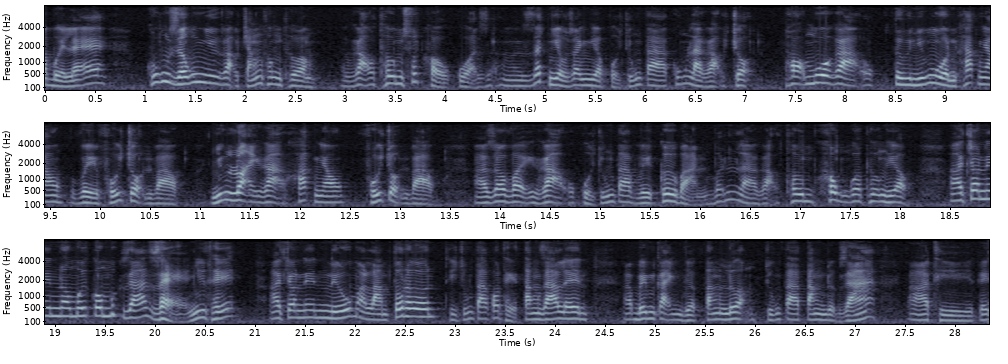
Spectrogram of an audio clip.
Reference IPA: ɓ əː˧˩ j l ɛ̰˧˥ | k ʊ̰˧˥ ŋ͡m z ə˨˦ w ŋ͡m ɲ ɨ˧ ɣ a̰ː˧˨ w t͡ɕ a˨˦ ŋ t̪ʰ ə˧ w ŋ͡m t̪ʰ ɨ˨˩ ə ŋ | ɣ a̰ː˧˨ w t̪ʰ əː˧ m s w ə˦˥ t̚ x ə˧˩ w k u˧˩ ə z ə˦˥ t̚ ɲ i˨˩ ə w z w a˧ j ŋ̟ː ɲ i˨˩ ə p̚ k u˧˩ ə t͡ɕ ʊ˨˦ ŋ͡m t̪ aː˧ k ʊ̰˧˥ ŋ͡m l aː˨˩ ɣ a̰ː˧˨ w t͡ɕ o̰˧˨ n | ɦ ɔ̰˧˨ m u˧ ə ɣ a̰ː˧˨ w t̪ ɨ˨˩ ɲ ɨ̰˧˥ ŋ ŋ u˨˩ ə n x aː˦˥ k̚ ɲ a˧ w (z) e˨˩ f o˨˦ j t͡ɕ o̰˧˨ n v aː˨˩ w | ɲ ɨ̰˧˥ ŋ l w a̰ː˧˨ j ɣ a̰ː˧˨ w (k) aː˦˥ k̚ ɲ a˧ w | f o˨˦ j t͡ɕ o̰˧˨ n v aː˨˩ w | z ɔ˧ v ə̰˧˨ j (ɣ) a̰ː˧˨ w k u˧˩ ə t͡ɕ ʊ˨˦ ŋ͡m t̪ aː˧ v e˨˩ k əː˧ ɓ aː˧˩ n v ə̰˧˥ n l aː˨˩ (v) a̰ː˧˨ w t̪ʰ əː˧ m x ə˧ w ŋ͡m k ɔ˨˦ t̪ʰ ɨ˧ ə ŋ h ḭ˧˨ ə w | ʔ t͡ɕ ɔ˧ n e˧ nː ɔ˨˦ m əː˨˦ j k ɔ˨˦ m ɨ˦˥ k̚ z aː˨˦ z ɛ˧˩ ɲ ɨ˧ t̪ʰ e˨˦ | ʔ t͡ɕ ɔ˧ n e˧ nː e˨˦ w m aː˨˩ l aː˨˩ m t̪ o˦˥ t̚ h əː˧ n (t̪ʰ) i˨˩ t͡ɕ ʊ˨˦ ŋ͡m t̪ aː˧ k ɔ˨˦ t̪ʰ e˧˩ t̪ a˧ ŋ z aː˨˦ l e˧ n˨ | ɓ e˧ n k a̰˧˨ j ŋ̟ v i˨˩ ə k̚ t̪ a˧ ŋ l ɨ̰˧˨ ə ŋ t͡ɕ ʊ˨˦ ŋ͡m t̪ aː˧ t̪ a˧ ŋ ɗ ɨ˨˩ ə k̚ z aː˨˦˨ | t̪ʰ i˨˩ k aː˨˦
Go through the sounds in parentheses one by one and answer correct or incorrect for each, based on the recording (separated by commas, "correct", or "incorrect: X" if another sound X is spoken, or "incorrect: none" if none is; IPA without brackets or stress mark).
incorrect: v, incorrect: x, correct, incorrect: ɣ, correct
